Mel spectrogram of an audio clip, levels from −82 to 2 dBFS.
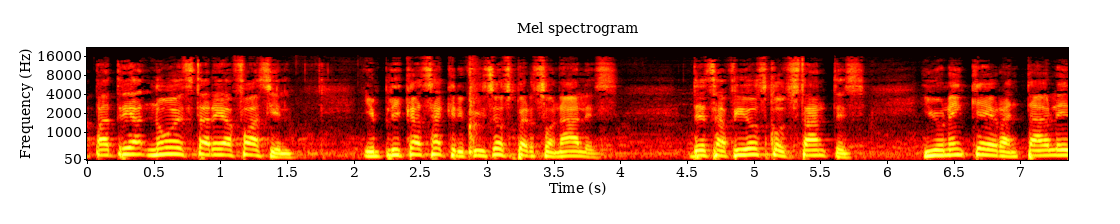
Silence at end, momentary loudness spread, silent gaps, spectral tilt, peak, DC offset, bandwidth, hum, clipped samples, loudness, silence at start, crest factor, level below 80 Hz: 0 s; 11 LU; none; -5 dB/octave; -2 dBFS; under 0.1%; 16.5 kHz; none; under 0.1%; -15 LUFS; 0 s; 14 dB; -46 dBFS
